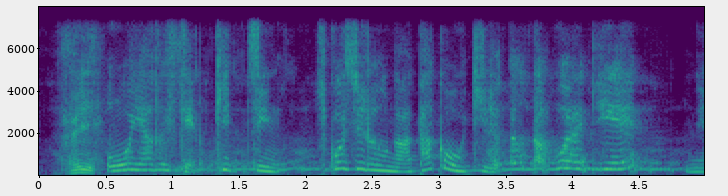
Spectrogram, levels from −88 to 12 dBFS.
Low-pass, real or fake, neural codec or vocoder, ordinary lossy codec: 7.2 kHz; fake; codec, 16 kHz, 4.8 kbps, FACodec; none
